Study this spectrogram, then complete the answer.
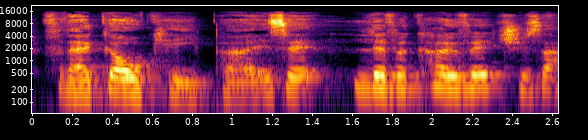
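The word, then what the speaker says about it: Livaković: Is it Livakovic? Is that how you pronounce his name? Yeah, Livakovic, yeah.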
